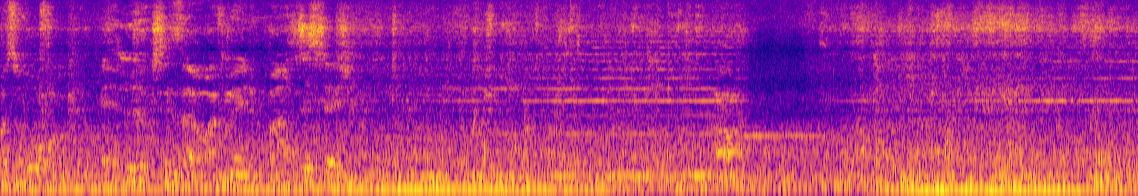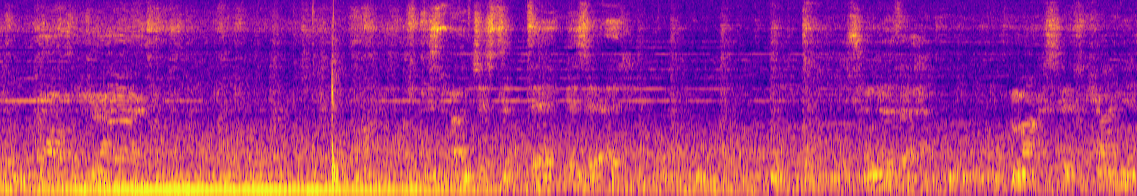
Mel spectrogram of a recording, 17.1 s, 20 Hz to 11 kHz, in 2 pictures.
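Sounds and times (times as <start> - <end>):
television speech: 0.0 - 5.7, 6.3 - 17.0
steady low hum: 0.0 - 17.0
television music: 0.0 - 17.0.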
